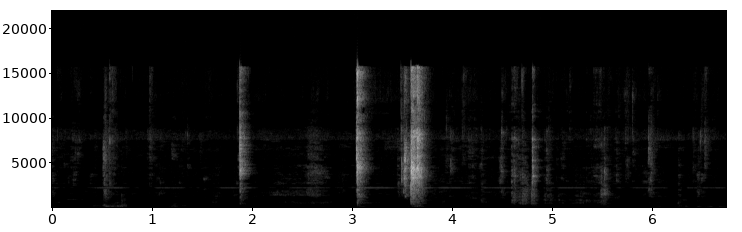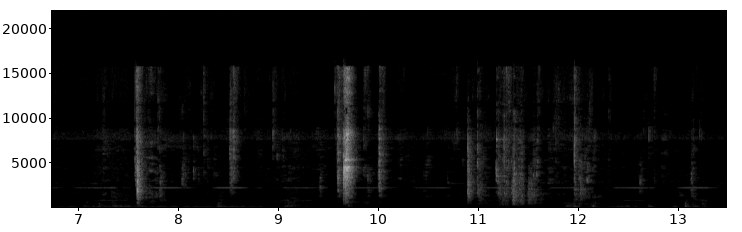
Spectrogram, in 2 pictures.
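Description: Scallop shells clicking and clattering against each other and the plastic tray as they are handled with fingers and chopsticks: a string of sharp clicks, loudest a few seconds in and again just before ten seconds, with a short rustling scrape near the end.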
